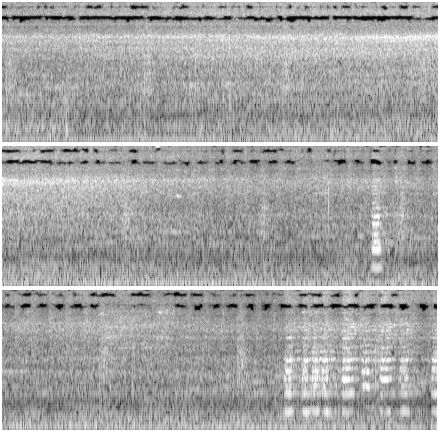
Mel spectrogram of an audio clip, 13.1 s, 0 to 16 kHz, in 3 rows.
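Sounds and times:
motorcycle engine: 0.0 - 13.0
road noise: 0.0 - 13.0
vehicle horn toots: 8.0 - 8.4, 11.5 - 13.0.

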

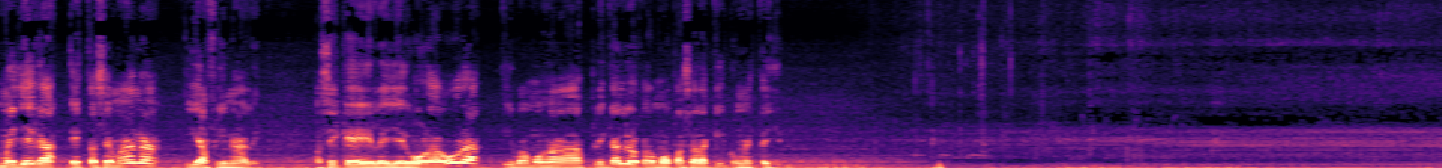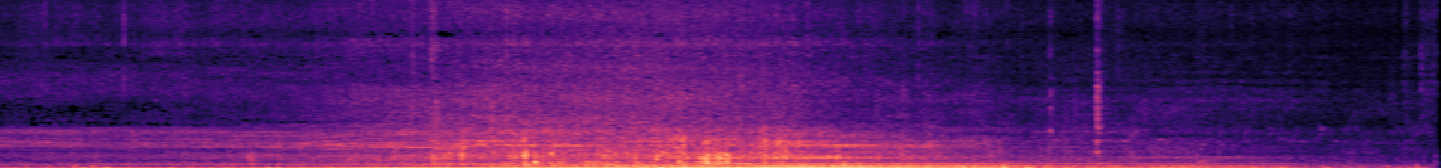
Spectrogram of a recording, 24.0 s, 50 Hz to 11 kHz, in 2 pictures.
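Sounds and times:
car engine driving past: 5.8 - 23.2.

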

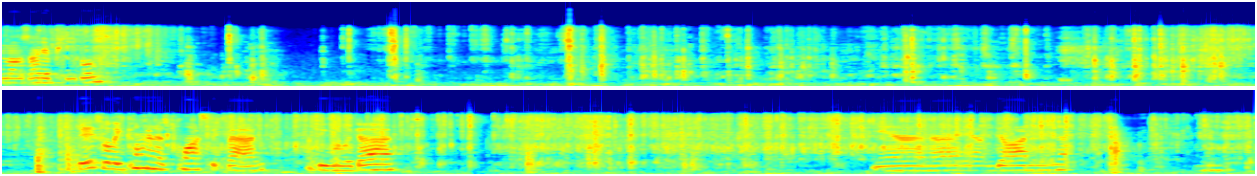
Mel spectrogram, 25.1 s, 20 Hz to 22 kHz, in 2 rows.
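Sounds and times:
plastic bag crinkling: 0.0 - 25.0
cardboard box tearing open: 11.2 - 25.0.

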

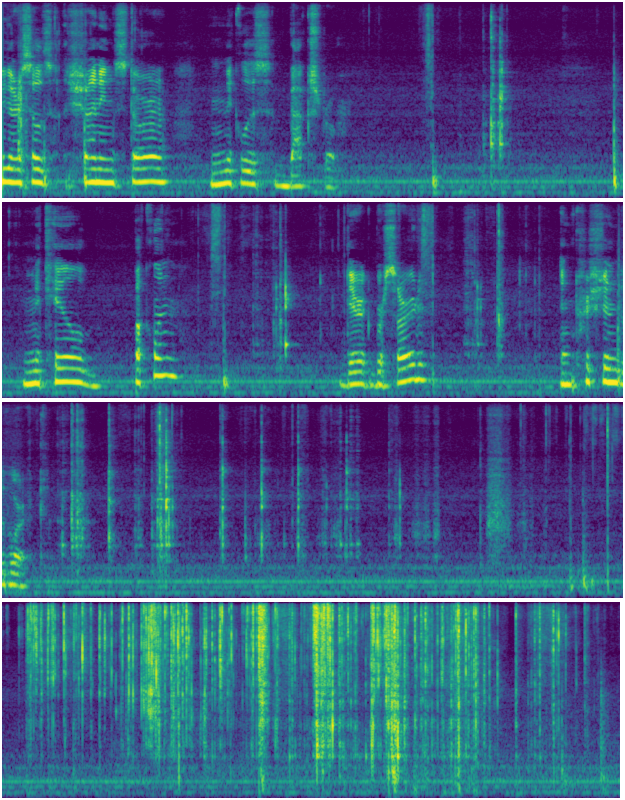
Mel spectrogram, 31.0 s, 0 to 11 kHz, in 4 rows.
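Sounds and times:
foil wrapper crinkling and tearing: 23.1 - 30.8.

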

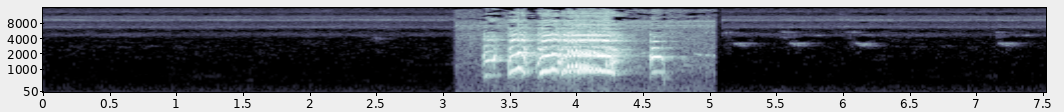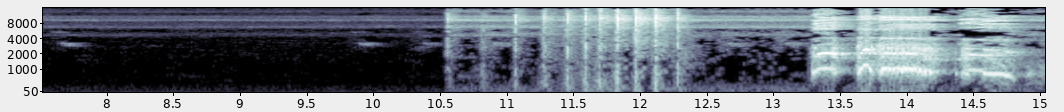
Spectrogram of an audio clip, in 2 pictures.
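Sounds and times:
rooster crowing: 3.2 - 5.0, 13.2 - 15.0.

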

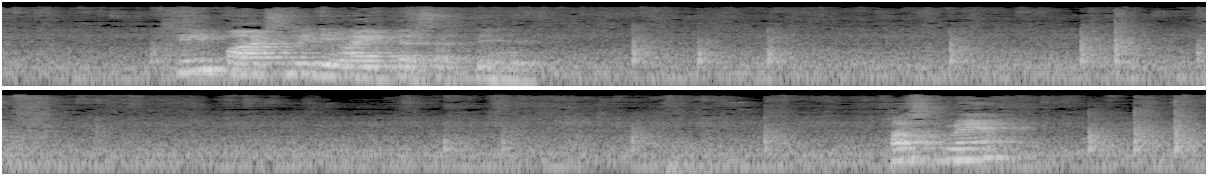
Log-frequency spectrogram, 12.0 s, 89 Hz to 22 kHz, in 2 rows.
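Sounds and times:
chalk tapping and scraping: 0.0 - 12.0.

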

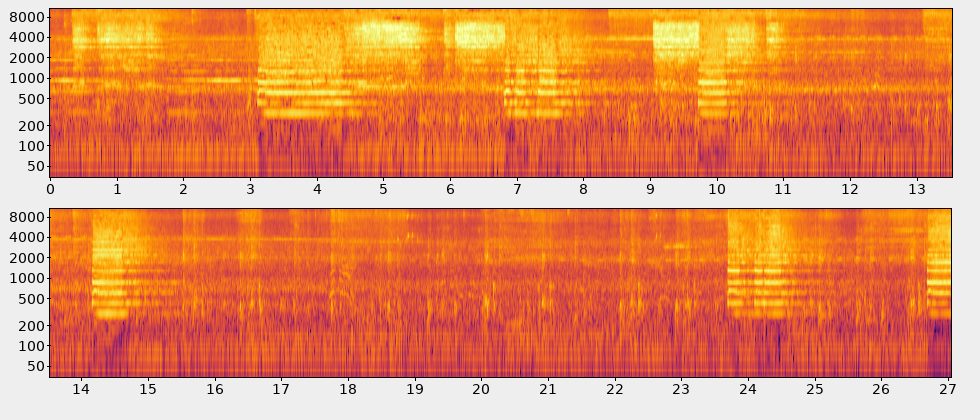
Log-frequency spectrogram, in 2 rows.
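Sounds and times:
locomotive horn blasts: 0.0 - 5.2, 6.2 - 8.2, 9.1 - 10.8, 14.2 - 15.5, 23.7 - 25.1, 26.7 - 27.0.

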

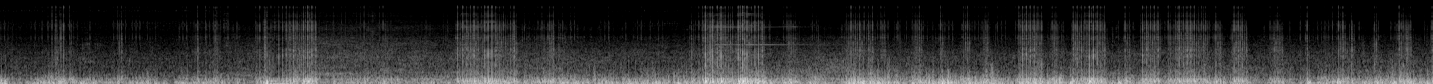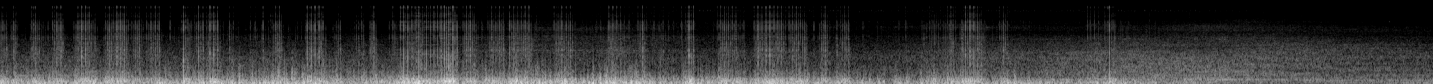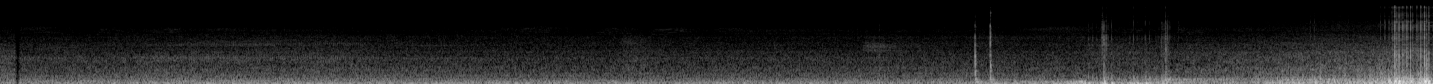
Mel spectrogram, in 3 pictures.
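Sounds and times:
wind buffeting microphone: 0.0 - 27.7, 37.8 - 42.9
street traffic: 0.0 - 42.9.

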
